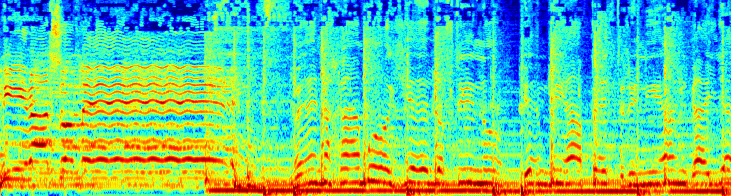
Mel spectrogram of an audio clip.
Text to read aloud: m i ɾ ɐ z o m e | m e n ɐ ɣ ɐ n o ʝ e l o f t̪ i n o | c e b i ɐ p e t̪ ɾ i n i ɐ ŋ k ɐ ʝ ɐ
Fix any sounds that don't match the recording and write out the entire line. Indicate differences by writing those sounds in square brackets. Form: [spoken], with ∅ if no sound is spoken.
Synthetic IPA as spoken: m i ɾ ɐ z o m e | m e n ɐ [x] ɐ [m] o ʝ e l o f t̪ i n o | c e [m] i ɐ p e t̪ ɾ i n i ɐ ŋ [ɡ] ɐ [ʎ] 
